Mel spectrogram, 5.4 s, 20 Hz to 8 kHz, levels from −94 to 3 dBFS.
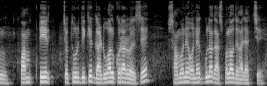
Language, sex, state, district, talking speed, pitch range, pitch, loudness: Bengali, male, Assam, Hailakandi, 135 wpm, 135-160 Hz, 155 Hz, -17 LUFS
